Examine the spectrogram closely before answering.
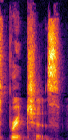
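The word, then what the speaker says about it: breeches: So, previously the default garment for men to wear on their legs was breaches, which they pronounce britches.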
